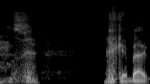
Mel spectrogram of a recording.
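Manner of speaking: slow breathy drag on the mic; heavy breathing. Real, not acted. Comedian pastor feeling himself, breathing hard on the mic. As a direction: pant into the mic. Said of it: "breathing hard on the mic".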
